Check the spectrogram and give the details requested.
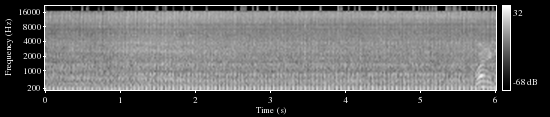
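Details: Go-kart small single-cylinder engine with new carburetor and starter, after fixing chafed, rusted wiring (coil wasn't the fault): even single ticks about four a second, no misses; running normally.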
